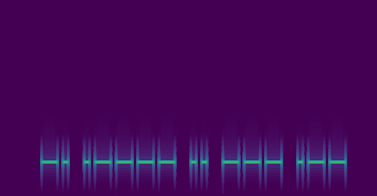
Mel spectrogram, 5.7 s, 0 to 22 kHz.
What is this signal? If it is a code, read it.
Morse code, heard as a keyed tone, about 15 wpm, 700 Hz. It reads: N1IOW
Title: USA Call Signs - 6x Character Spacing - 15wpm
